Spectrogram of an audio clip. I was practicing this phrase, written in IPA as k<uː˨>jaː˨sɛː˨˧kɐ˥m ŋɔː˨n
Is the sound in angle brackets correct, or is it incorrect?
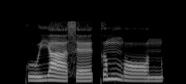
incorrect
